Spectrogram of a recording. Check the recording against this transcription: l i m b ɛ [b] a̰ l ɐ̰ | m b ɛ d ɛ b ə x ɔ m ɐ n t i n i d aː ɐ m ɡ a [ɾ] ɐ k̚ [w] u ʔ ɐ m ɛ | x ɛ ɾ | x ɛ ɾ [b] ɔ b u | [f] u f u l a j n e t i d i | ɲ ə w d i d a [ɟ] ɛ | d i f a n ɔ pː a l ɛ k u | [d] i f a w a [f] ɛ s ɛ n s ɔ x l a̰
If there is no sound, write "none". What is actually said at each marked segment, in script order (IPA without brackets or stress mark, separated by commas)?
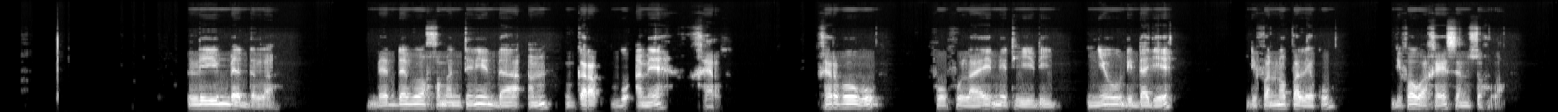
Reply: d, ɾ, b, b, f, ɟ, d, x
